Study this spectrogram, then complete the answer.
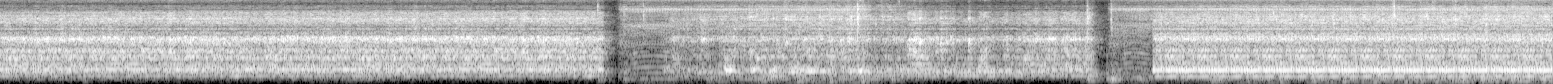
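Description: Toy Bosch washing machine spinning water out of its drum: a steady, close motor whir with a high tonal hum that wavers briefly mid-spin, then settles back to an even drone.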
